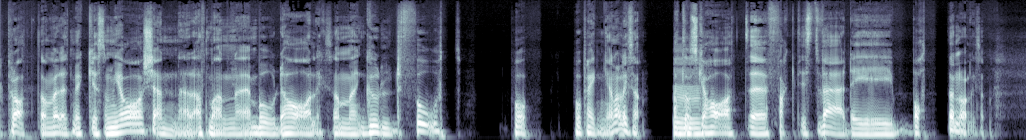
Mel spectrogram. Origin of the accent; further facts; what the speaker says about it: Sweden; Jag är svensk.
